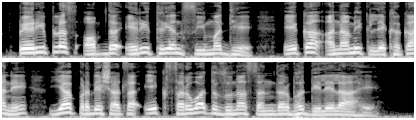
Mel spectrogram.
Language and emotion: Marathi, neutral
